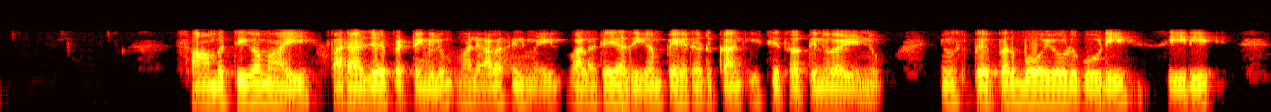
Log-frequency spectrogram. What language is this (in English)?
Malayalam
